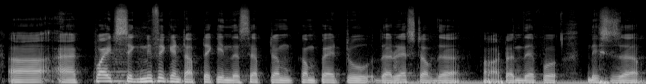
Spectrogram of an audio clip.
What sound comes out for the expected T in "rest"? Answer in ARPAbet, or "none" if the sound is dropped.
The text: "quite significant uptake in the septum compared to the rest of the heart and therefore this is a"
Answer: T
